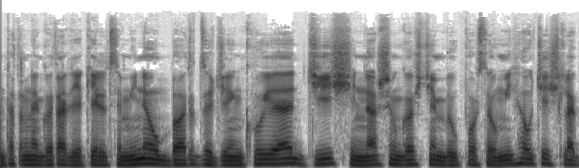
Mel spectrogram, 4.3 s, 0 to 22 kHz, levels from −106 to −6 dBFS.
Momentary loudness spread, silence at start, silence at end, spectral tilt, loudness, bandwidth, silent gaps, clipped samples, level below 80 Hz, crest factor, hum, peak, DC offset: 4 LU; 0 s; 0 s; -6 dB/octave; -20 LUFS; 14.5 kHz; none; under 0.1%; -46 dBFS; 16 dB; none; -4 dBFS; under 0.1%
